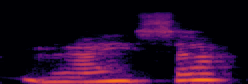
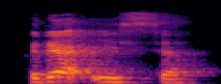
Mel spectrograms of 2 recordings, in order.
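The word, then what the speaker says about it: رئيسة: Raisa. Yeah, exactly. Ra'isa. So ra'i. Sometimes you would see here a kasra. It doesn't do much, okay? It's you can also, without the kasra, you read it the same.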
